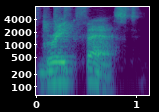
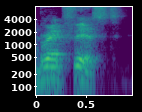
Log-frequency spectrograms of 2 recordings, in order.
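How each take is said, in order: First: It is said as two separate parts, break fast. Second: It is said as one blended, reduced word. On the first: The speaker calls it right. "It's breakfast. ... Exactly, break fast" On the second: The speaker calls it wrong. "mispronounce it and call it breakfast. It's not breakfast"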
